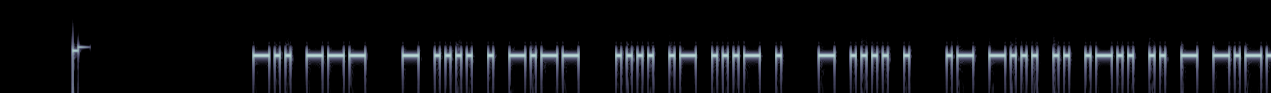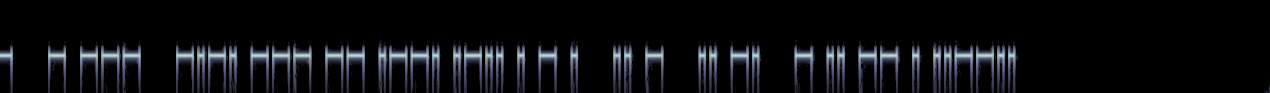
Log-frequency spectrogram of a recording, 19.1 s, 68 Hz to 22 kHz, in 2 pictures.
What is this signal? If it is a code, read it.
Morse code, heard as a keyed tone, about 30 wpm, 700 Hz. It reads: DO THEY HAVE THE ABILITY TO COMPLETE IT IN TIME?
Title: Sentences from Top 1000 Words - Review Part 3 - 30wpm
